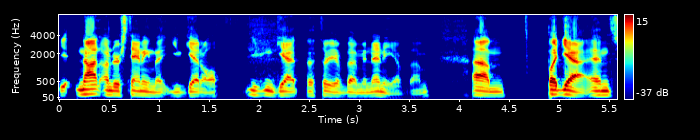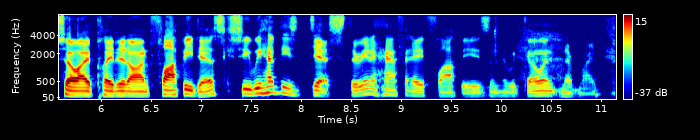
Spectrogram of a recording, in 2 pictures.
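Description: In a normal speaking voice, a man talks at a fairly quick pace and fairly low pitch with ordinary pitch variation and big swings in loudness, recorded dry and close with no echo and very clean against a silent background. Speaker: podcast host and producer. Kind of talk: casual interview chat.

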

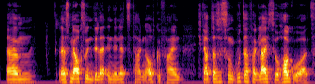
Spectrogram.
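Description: At a moderate pace, a man with a medium pitch keeps a fairly even intonation but shows big swings in loudness. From Russia, moved to Germany at six. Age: 20s. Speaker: acting student. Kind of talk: interview conversation. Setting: office. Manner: hesitant, many fillers.

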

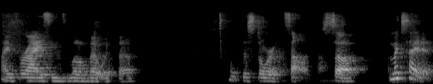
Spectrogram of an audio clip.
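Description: Talking fairly quickly, a woman uses an ordinary speaking voice at a fairly low pitch. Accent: American. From Michigan, US. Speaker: professional soccer player. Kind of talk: interview.

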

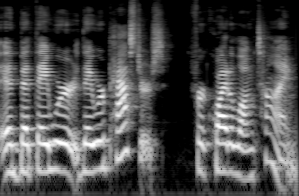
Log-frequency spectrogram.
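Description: Recorded very cleanly against a silent background, a woman talks fairly quickly with a fairly high pitch. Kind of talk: casual chat. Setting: Facebook Live video stream. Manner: loud, brash.

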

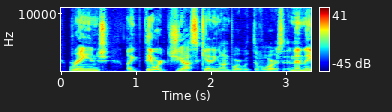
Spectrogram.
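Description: Speaking at a moderate pace, a man uses an ordinary speaking voice, pitched medium and showing ordinary pitch variation. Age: 30s. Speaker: podcast co-host. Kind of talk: casual chat.

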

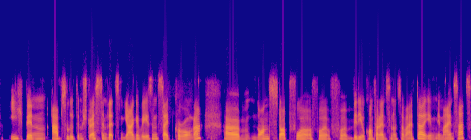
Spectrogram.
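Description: Over a quiet background, a woman with an English accent speaks at a fairly slow pace and fairly even intonation, in a dry, close sound with no echo. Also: fairly low pitch for a woman. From USA. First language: English (speaking German). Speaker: corporate sustainability manager. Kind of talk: interview. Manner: halting.

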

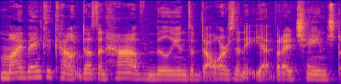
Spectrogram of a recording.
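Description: A woman's ordinary speaking voice with an American accent, fairly low pitch and ordinary pitch variation. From Flint, Michigan, US. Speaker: songwriter and recording artist. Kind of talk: interview.

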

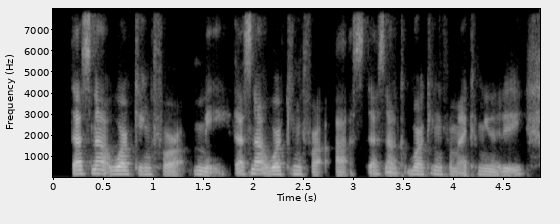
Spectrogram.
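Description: With fairly even intonation, a woman speaks in a normal speaking voice pitched fairly low. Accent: American. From Massachusetts, South Shore. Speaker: community organizer and activist. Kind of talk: casual interview.

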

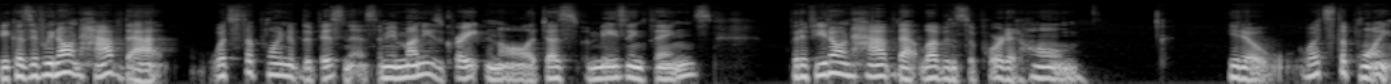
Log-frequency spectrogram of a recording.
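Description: Vocal fry in an American accent at a moderate pace, very even in loudness, with a dry, close sound and no echo. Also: woman, fairly low pitch for a woman, ordinary pitch variation. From New York. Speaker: podcaster and author. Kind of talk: interview.

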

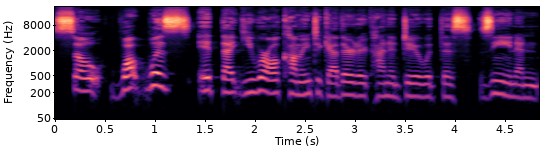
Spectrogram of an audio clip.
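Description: A woman speaks in an ordinary speaking voice, fairly low in pitch with lively intonation, recorded very cleanly in a dry, close sound with no echo and a silent background. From Toronto, Canada. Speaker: podcast host. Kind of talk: casual interview.

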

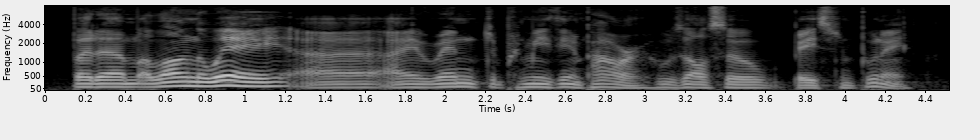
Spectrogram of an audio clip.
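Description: Speaking with a Midwestern accent, a man uses ordinary pitch variation. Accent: American Midwest. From US Midwest, Michigan. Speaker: solar cold-chain company CEO. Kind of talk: interview.

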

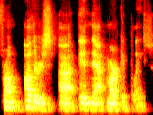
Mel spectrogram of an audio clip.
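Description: This is a man. He has a normal speaking voice. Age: 60s. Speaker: dentist and podcast host. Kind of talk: interview.

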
